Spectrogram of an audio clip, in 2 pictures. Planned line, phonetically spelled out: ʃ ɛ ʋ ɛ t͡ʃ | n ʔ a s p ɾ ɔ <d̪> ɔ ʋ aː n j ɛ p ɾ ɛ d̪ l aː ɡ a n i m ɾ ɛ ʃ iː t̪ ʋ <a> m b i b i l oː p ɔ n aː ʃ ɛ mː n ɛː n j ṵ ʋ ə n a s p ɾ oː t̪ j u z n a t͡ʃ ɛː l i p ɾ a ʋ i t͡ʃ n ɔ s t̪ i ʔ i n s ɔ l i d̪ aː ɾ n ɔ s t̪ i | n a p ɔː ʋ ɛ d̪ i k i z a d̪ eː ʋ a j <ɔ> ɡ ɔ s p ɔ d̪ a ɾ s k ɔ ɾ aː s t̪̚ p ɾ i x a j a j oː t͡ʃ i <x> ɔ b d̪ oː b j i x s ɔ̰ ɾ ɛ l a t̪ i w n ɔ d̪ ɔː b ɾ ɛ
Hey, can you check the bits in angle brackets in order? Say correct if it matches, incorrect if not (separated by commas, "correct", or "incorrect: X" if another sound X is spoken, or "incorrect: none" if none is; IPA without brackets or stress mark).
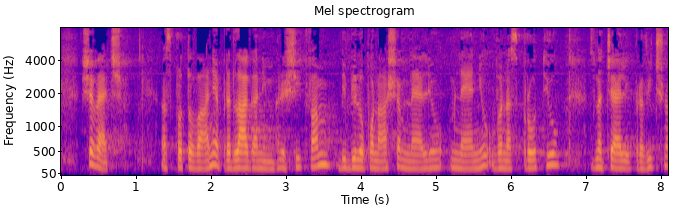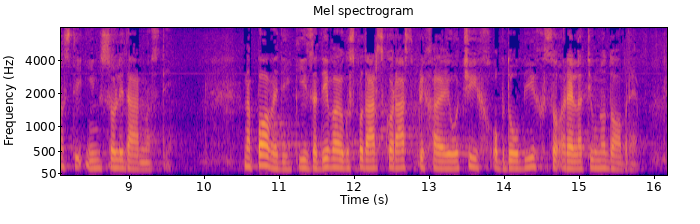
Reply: incorrect: t̪, correct, correct, correct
